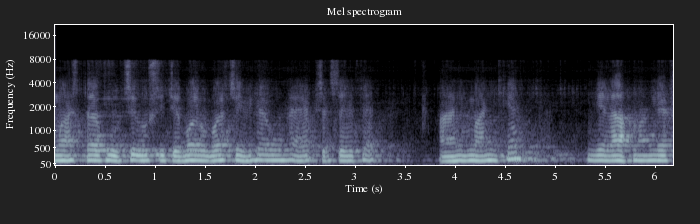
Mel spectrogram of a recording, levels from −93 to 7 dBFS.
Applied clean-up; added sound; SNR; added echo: neural separator model SepFormer DNS4.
